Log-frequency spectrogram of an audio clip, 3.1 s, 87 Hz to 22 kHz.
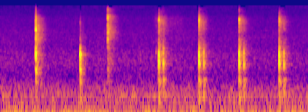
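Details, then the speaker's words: Chinese diesel heater with the 6-fan-blade icon controller in prime mode (hold OK, then down arrow): the dosing pump clicks crisply and steadily at about 2.5 per second as fuel level rises in the line, which is normal priming. "and you can hear that pump's clicking and Easy in fact now priming you see that level is going up there"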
